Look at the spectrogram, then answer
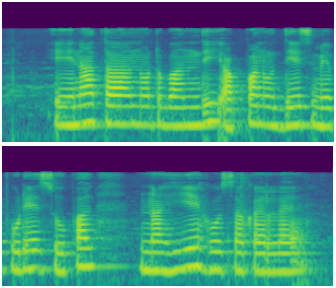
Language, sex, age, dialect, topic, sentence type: Magahi, female, 60-100, Western, banking, statement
